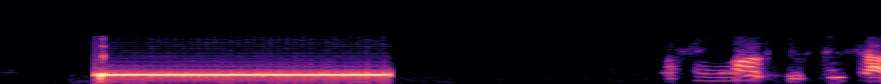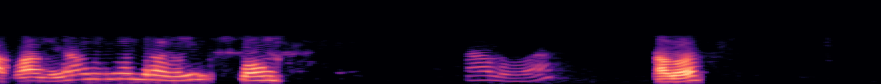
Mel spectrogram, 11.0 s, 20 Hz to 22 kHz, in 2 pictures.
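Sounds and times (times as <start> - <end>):
steady single-pitched telephone line tone while a call is transferred: 0.6 - 2.5
speech: 4.4 - 7.4, 8.4 - 10.0.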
